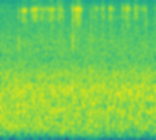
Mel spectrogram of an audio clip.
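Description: Chalk scratching on a chalkboard as a word is written in a series of short strokes, over a steady background hiss.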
